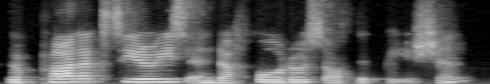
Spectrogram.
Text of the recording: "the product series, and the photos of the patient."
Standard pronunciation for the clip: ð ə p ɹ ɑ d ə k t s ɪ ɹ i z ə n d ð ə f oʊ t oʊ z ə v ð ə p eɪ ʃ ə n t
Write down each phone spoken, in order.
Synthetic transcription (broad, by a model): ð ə p ɹ ɑ d ə k t s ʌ ɹ i s ə n d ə f oʊ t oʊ s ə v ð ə p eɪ ʃ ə n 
